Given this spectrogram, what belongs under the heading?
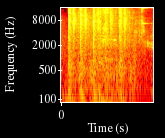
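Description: Rapid, loud gunfire from Counter-Strike 2 fills the whole moment in a dense volley of overlapping shots, with faint talk underneath.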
